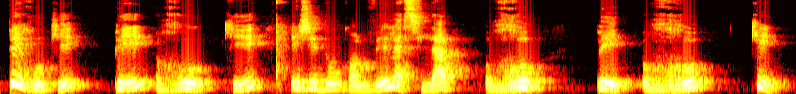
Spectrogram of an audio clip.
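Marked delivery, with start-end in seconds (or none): 1.1-2.7 "perroquet" slowly split into three separate syllables. Shown as a demonstration. Teacher showing pupils the hidden syllable, "perroquet" split syllable by syllable. 5.9-7.9 "perroquet" very slowly, in three detached beats; syllable by syllable. Shown as a demonstration. Teacher repeating the answer for pupils, "perroquet" split syllable by syllable.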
